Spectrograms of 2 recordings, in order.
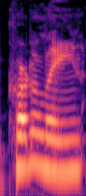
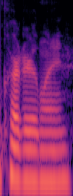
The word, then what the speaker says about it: Coeur d'Alene: And the winner of that is Denise Tootin from Coeur d'Alene, Idaho. Coeur d'Alene, Idaho? Wow. Yeah, Coeur d'Alene. Excellent. Coeur d'Alene. You spell it C-O-E-U-R and then space and then a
